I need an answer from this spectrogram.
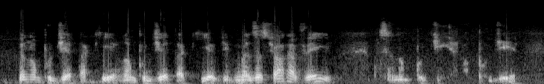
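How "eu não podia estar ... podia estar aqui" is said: put-on soft, hushed whisper. Recounting a woman who came to the speaker's office: imitating a soft whisper. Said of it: "falando baixinho".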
